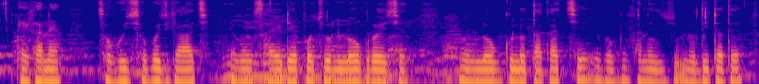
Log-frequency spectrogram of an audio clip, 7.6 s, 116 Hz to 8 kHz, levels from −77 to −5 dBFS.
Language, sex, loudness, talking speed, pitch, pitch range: Bengali, male, -28 LUFS, 120 wpm, 125 Hz, 125-130 Hz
